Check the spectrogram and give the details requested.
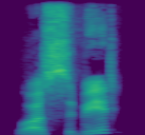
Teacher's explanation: কেন বারিক হবে? র সেখানে পূর্বে জের এসেছে তাই র বারিক হবে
